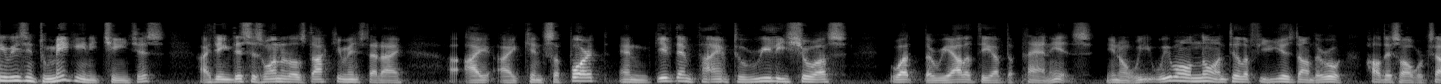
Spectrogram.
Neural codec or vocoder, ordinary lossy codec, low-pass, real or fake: codec, 16 kHz, about 1 kbps, DyCAST, with the encoder's durations; MP3, 32 kbps; 7.2 kHz; fake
